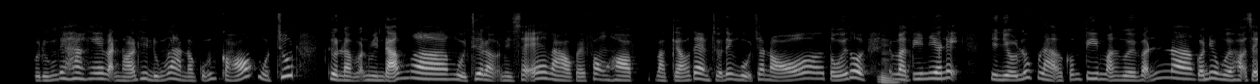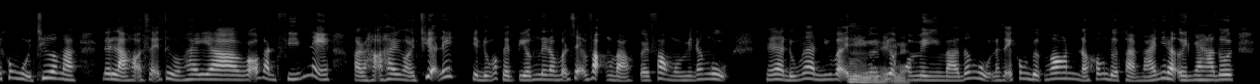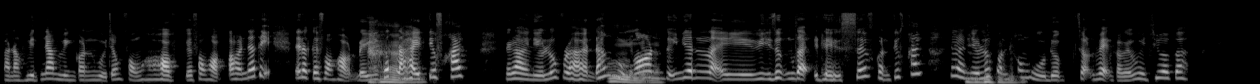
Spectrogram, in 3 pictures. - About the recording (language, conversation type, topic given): Vietnamese, advice, Làm sao để không cảm thấy uể oải sau khi ngủ ngắn?
- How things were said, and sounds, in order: tapping; other background noise; laughing while speaking: "họp"; laughing while speaking: "À"; laughing while speaking: "là"; laughing while speaking: "để"; laugh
